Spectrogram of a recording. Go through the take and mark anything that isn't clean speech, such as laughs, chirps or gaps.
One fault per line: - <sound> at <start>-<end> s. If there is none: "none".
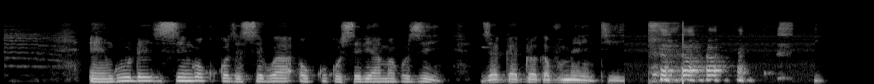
- laugh at 6.5-7.9 s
